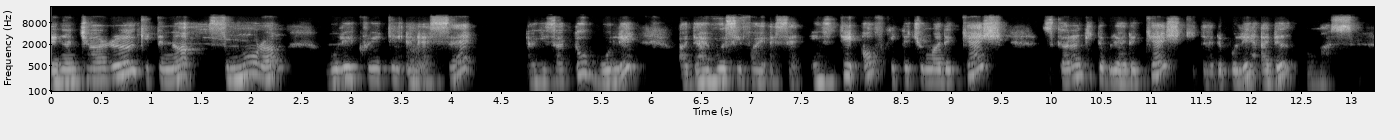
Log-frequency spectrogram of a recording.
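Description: Against a quiet background, a woman speaks fairly slowly at a medium pitch, somewhat breathy, with lively intonation. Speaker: business founder and sales leader; sales leader. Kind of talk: sales presentation. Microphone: video call.

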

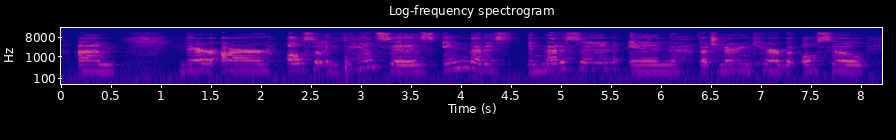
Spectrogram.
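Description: A woman speaks in a bright, sharp tone with fairly even intonation. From rural Colorado. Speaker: dog breeder. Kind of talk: casual vlog talk to camera. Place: home room. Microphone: phone near.

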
